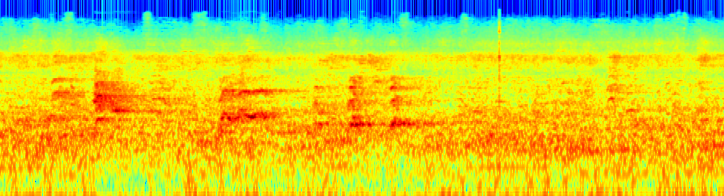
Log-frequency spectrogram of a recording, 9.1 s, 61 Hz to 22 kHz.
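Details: Rough Collie male, Merlaze Magic Nathan Blessed, in the champion class at the KLS Fauna dog show on 9 April 2016; short harmonic barks come in an irregular run of bursts over a steady indoor hubbub of crowd chatter.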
